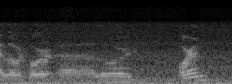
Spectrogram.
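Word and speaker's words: Lord Huron: So this one is called "The Night We Met" by Lord Horan.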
